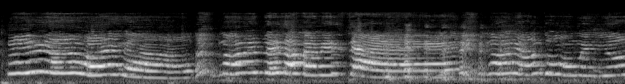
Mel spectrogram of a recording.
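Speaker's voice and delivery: high, loud, drawn-out wail; mock child crying. Child clings to mommy on first day, hammed-up wailing. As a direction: bawl like a clingy little kid, hammed-up. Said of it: "the crying stops".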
